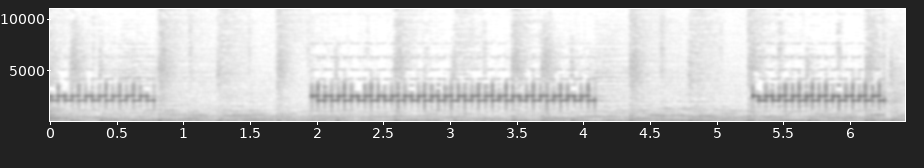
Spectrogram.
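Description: A mobile phone ringing: a fluttering two-tone electronic ring in bursts of about two seconds, a little over a second apart, over soft background music.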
